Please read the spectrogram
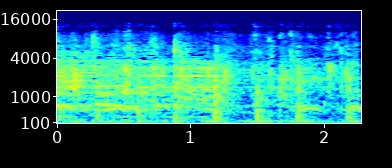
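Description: Crowd applause tapering off into scattered claps, with a murmur of voices under it.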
